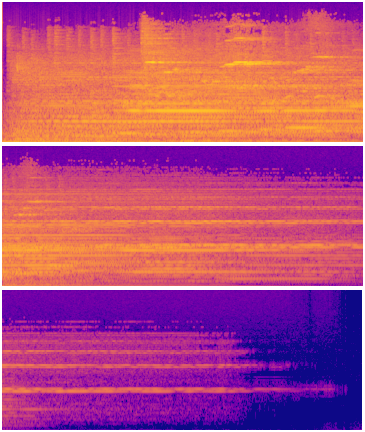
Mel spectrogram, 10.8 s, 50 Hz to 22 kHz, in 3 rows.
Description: Music Stingers stinger Shadow; Hunted: The Demon's Forge; x360

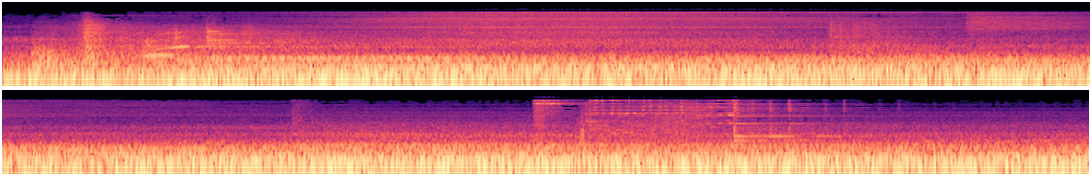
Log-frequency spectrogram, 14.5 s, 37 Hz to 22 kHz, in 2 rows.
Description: Ambient, Pirate Constructions; rayman 2

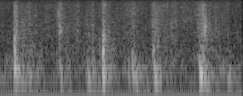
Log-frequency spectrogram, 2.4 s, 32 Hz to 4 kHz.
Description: Walk; Five Nights at Freddy's; FNAF 2

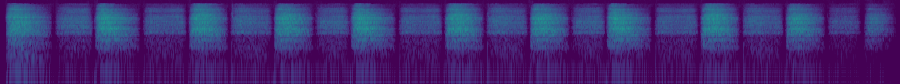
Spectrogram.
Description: female heavy breath

